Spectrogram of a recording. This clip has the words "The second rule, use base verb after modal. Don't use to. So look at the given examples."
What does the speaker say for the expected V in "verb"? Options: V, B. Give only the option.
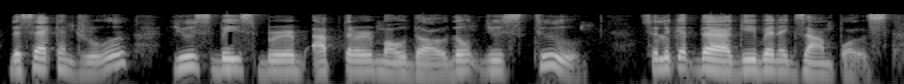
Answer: B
